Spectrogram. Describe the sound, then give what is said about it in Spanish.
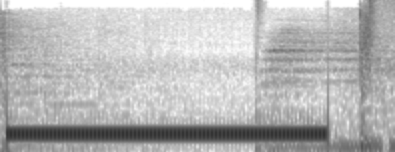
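A steady, single-pitch telephone tone holds loud and unbroken for about two seconds, then cuts off, followed by brief line clicks and faint noise as the call connects. “A ver, ya entró la llamada.”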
